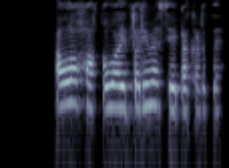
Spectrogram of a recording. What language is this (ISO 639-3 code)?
uzb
